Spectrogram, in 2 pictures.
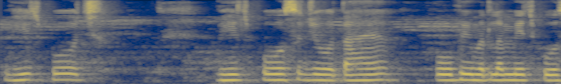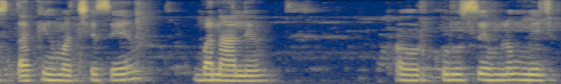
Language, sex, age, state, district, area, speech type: Hindi, female, 18-30, Uttar Pradesh, Mirzapur, rural, spontaneous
